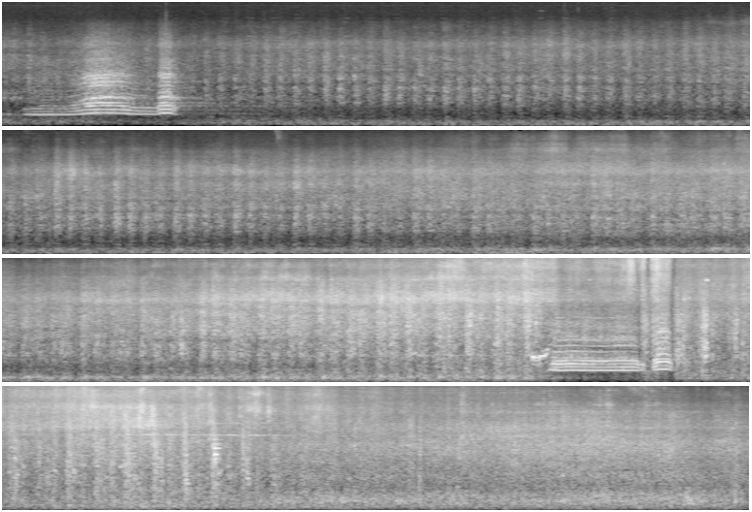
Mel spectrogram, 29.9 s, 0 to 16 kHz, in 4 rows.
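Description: Two double-headed Victorian Railways K class 2-8-0 steam locomotives approaching and passing, their running noise growing steadily louder. The steam whistle blows once right at the start and again about twenty seconds in. The carriages then roll by with a clickety-clack of wheels on rail joints.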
